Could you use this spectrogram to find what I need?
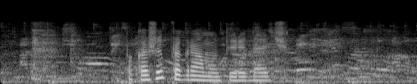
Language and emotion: Russian, neutral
